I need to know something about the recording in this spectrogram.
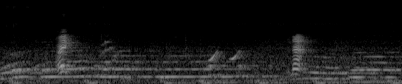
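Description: A perched black eagle gives two short, sharp calls, one about half a second in and one about three seconds in. A voice sings steadily in the background.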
